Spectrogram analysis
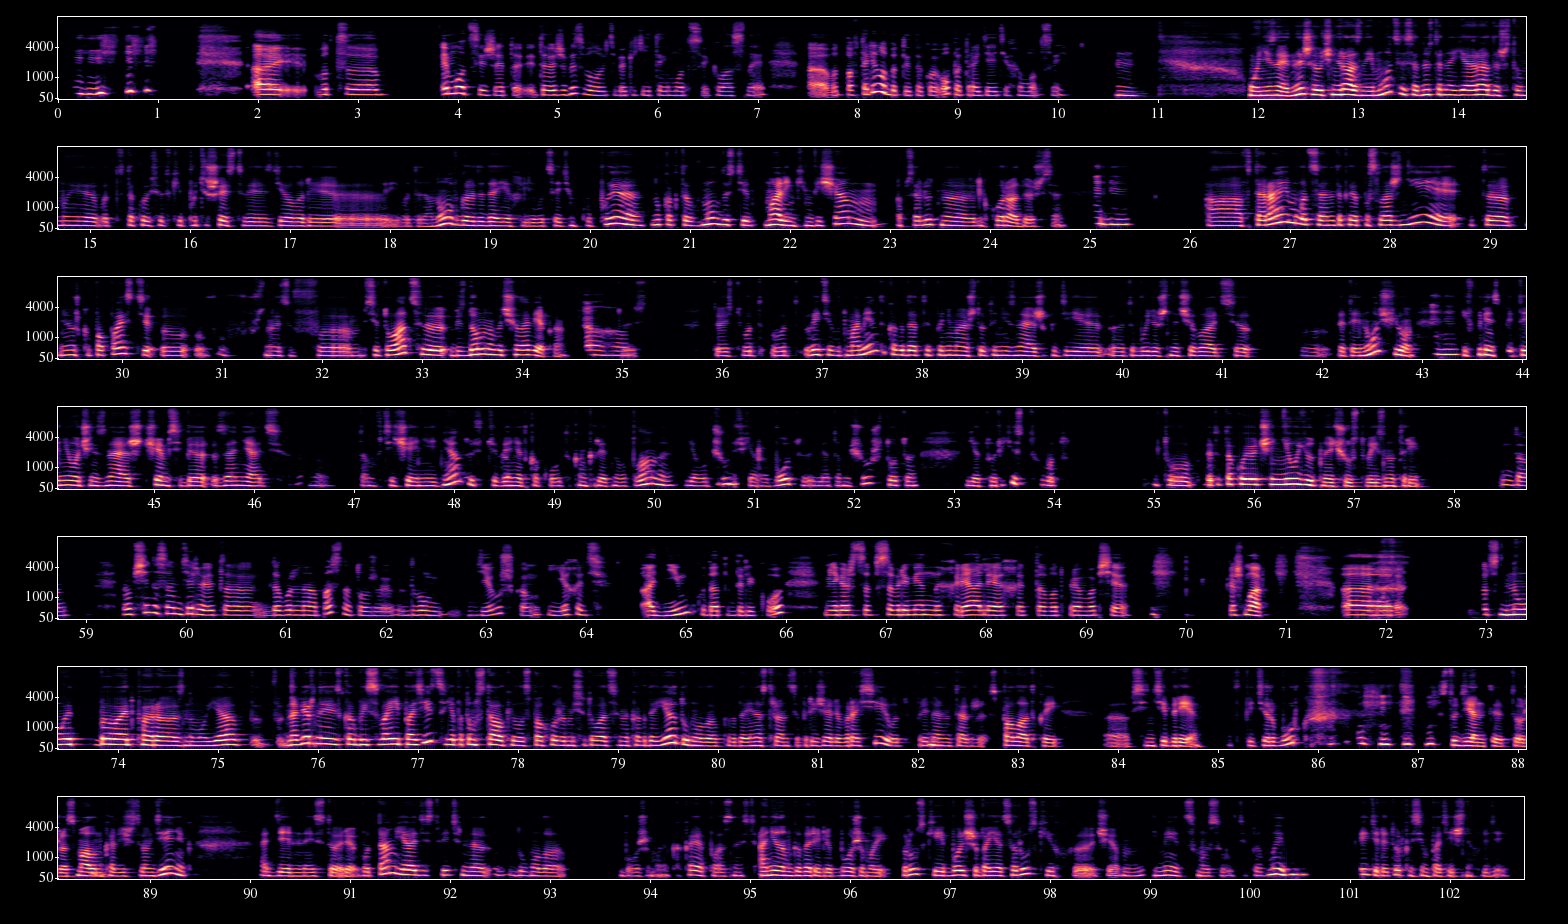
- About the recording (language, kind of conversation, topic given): Russian, podcast, Каким было ваше приключение, которое началось со спонтанной идеи?
- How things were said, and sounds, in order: chuckle; tapping; unintelligible speech; other background noise; chuckle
